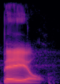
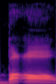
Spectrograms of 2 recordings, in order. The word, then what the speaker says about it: Baal: of a false god named Baal, or Baal, which is the correct way to say it.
